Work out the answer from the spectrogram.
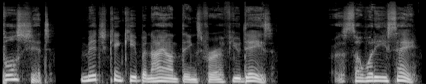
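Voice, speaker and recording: A man's voice: a little high, sing-song, normal speed, mellow, no echo, studio quality, pitched above the performer's own voice. A man voicing a brash, impatient, loyal and foul-mouthed nomad woman in a story, blunt and urgent. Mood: brisk.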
